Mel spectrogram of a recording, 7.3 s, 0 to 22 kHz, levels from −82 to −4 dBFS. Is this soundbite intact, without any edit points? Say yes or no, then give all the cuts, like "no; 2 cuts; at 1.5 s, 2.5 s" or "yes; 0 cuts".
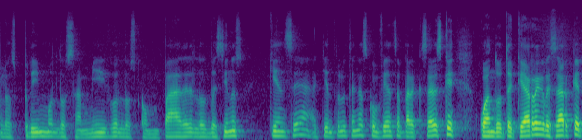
yes; 0 cuts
